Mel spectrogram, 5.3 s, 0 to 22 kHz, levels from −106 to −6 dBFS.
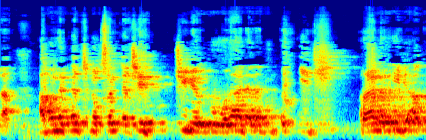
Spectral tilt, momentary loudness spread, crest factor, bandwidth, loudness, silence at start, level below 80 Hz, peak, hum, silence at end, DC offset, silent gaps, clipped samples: -5.5 dB/octave; 12 LU; 12 dB; 13 kHz; -12 LUFS; 0 s; -56 dBFS; 0 dBFS; none; 0 s; under 0.1%; none; under 0.1%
